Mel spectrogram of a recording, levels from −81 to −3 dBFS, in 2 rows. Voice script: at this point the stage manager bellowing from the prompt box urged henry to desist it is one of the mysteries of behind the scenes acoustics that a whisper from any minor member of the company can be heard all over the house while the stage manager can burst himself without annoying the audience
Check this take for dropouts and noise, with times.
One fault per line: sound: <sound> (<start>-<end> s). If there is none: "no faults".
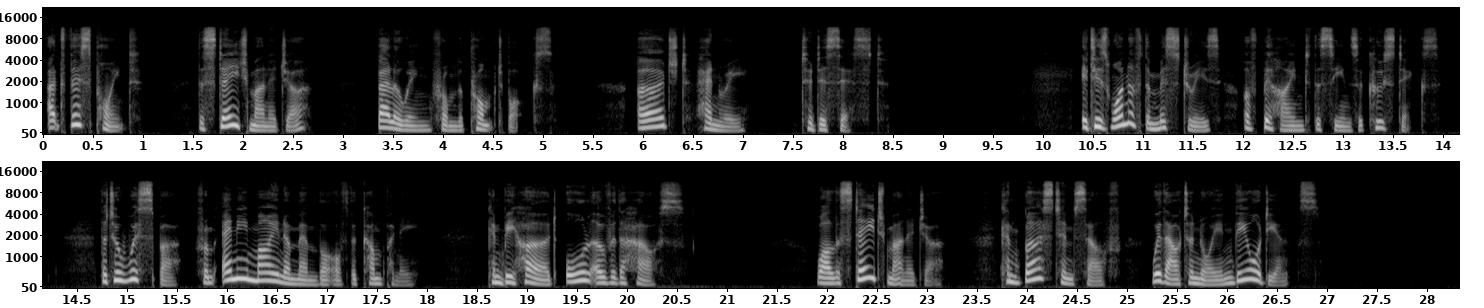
no faults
